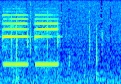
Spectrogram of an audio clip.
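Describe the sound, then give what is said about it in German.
A telephone rings twice in quick succession after its number is dialled, each electronic burst a steady high-pitched tone lasting about half a second, loud, followed by quiet background noise. “Ja, es klingelt.”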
